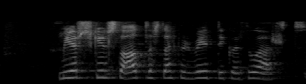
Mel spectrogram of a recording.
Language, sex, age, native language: Icelandic, male, 11, Icelandic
